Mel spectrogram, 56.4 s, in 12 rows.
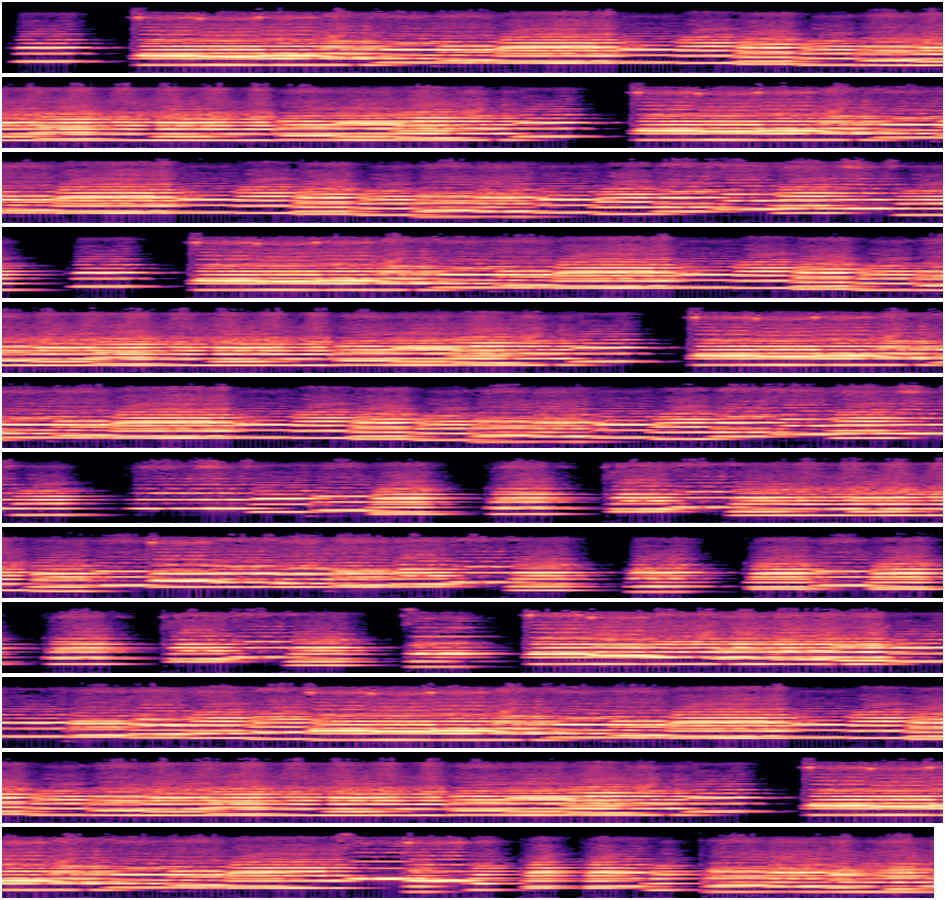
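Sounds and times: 
flute method exercise: 0:00.0 - 0:56.3.

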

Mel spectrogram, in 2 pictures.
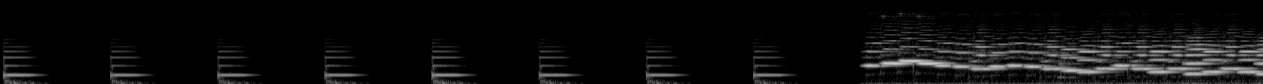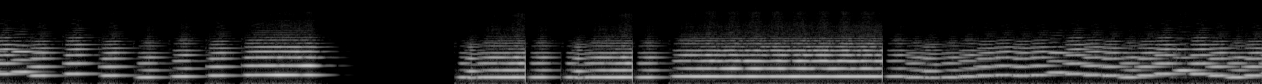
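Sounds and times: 
flute in A major: 0:08.6 - 0:16.0, 0:17.2 - 0:25.2.

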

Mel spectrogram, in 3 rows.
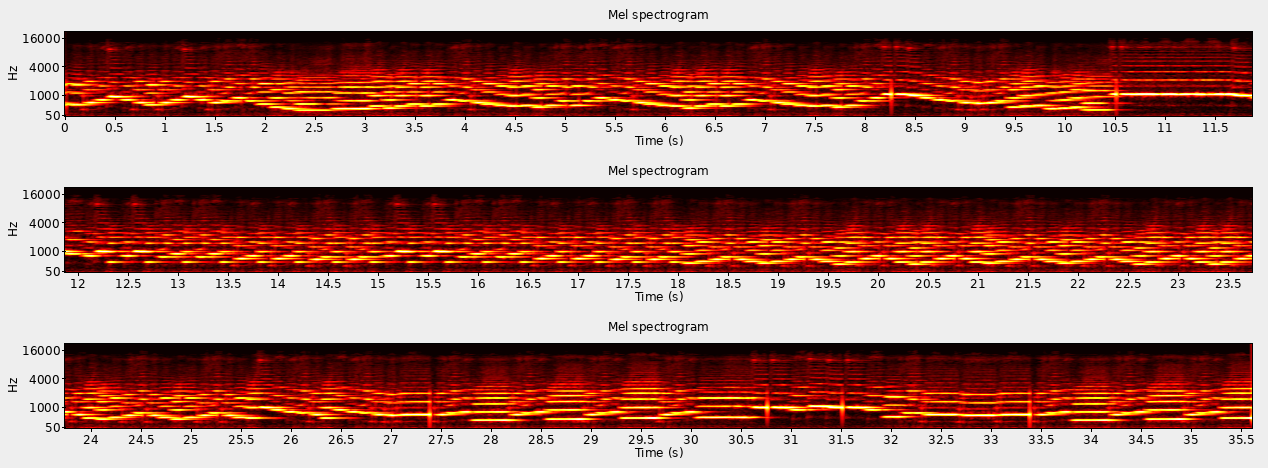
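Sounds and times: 
caprice for transverse flute: 0:00.0 - 0:35.6.

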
